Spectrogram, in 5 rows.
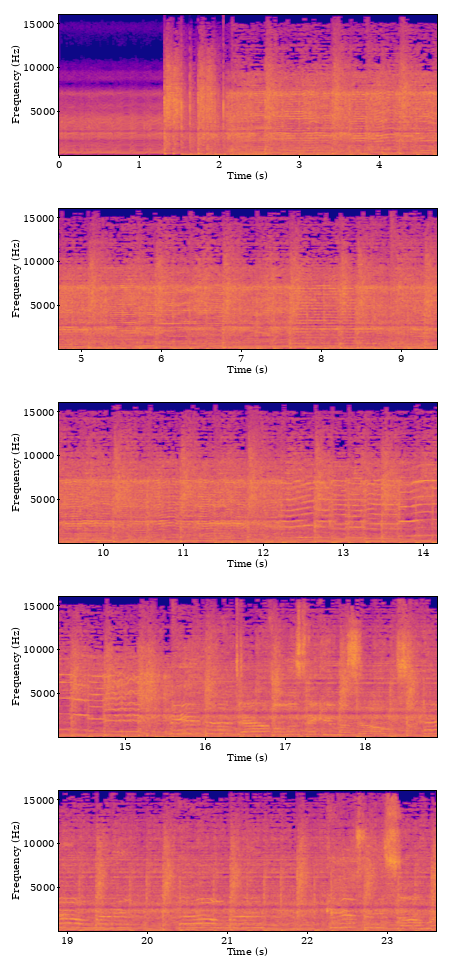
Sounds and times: Progressive rock: 0:00.0 - 0:23.6.

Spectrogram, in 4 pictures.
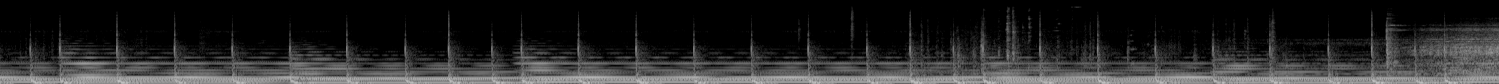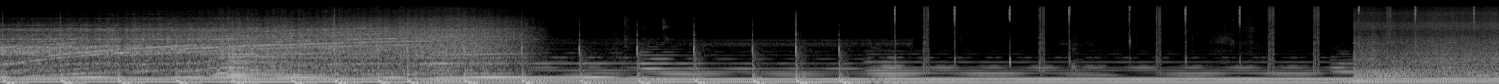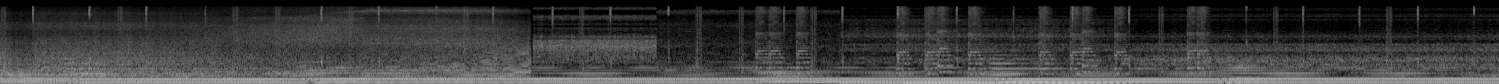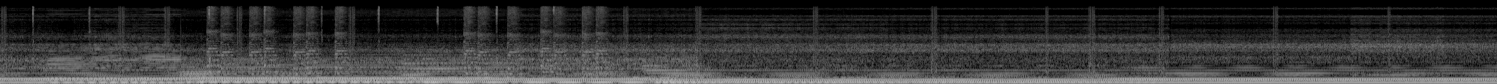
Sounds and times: Music: 0:00.0 - 0:59.9.

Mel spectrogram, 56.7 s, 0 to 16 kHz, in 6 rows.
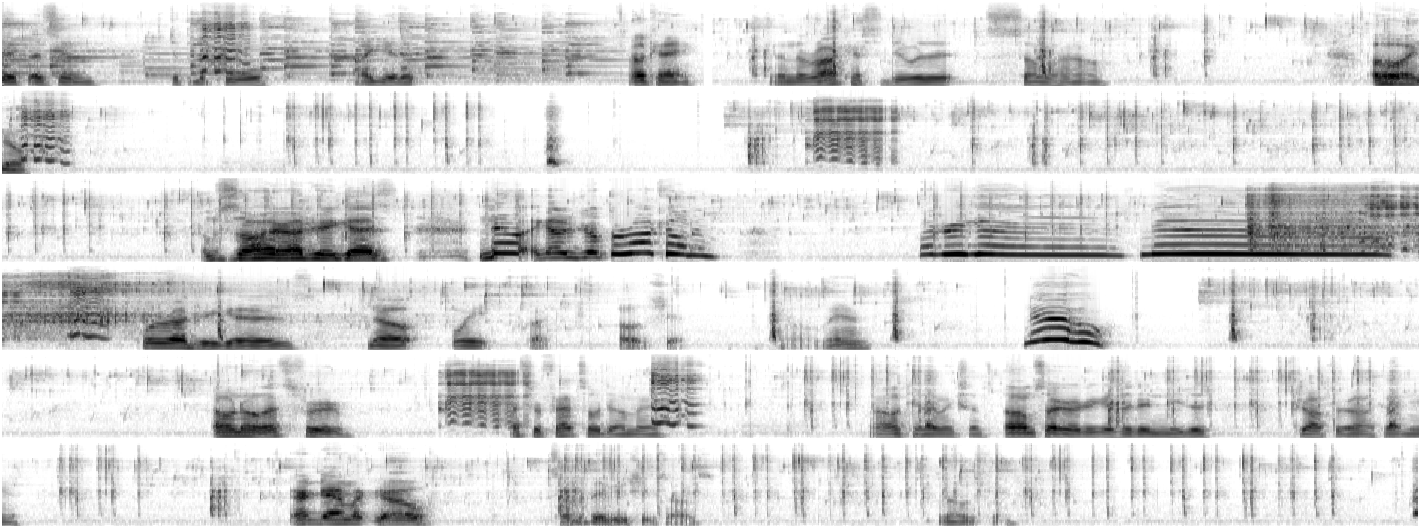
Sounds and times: Speech: 0:00.0 - 0:01.8, 0:02.4 - 0:02.8, 0:04.2 - 0:07.4, 0:09.1 - 0:09.6, 0:20.2 - 0:23.7, 0:25.0 - 0:28.2, 0:29.3 - 0:32.9, 0:33.6 - 0:34.1, 0:35.2 - 0:35.8, 0:39.2 - 0:40.1, 0:41.2 - 0:42.2, 0:43.6 - 0:45.8, 0:46.4 - 0:47.4, 0:49.2 - 0:50.1, 0:50.9 - 0:52.0, 0:53.5 - 0:54.0
Sheep: 0:14.8 - 0:15.5, 0:40.7 - 0:41.3.

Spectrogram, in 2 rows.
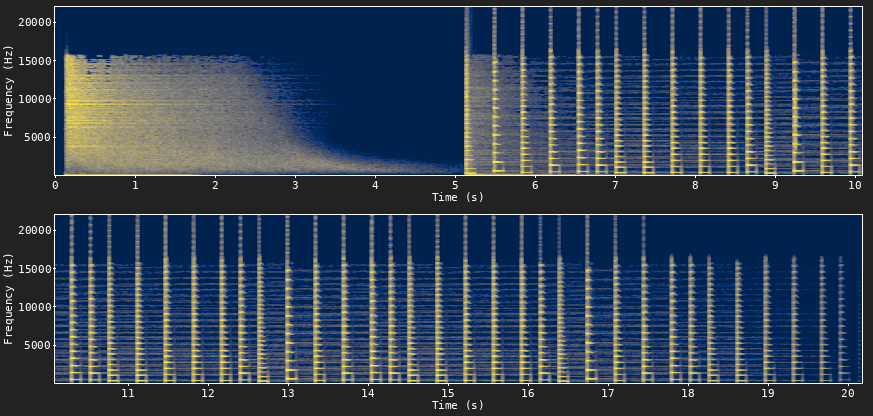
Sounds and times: Music: 0:05.1 - 0:20.1.

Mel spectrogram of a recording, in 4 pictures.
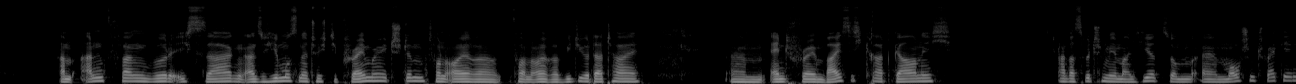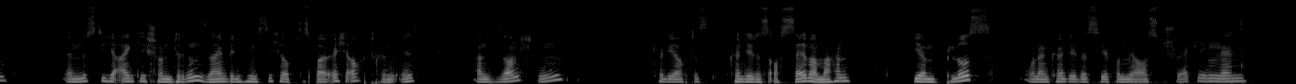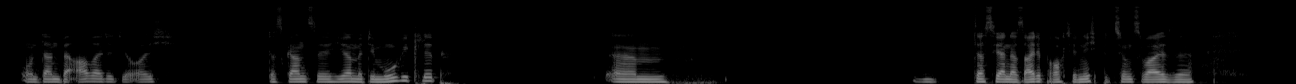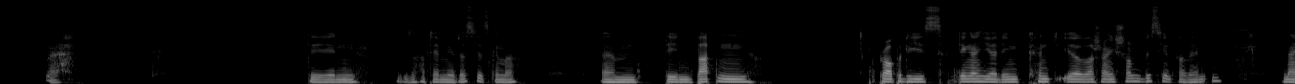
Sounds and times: Speech: 0:00.6 - 0:06.5, 0:07.3 - 0:09.6, 0:10.5 - 0:18.7, 0:19.5 - 0:21.5, 0:22.1 - 0:25.5, 0:26.2 - 0:27.8, 0:28.6 - 0:30.5, 0:32.0 - 0:32.6, 0:35.1 - 0:37.9, 0:39.4 - 0:39.7, 0:42.0 - 0:44.1, 0:44.9 - 0:46.5, 0:47.5 - 0:51.8.

